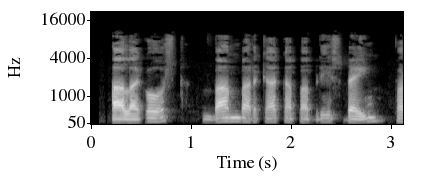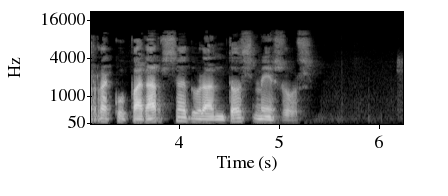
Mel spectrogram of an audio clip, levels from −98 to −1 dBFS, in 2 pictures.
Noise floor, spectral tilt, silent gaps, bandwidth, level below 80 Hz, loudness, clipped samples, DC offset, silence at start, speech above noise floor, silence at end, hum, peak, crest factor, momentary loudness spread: -71 dBFS; -5 dB/octave; none; 11 kHz; -64 dBFS; -23 LUFS; under 0.1%; under 0.1%; 0.2 s; 48 dB; 0.95 s; none; -2 dBFS; 22 dB; 12 LU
